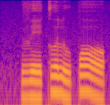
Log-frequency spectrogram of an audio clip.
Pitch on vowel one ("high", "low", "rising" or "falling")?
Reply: low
